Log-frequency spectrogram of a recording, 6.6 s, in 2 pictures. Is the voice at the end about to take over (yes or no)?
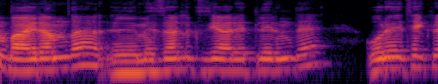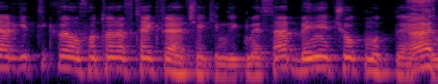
yes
